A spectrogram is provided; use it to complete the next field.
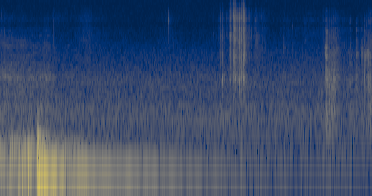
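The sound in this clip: Biting into homemade white loaf bread: one crunchy bite near the start, then quieter, scattered chewing crunches. The sounds are faint overall and no one talks.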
